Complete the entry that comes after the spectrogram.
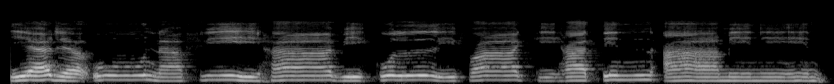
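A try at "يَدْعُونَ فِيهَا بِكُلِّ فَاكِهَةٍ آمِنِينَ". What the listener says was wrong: Nah, di sini pakai angin. Yad'u. Ain ya.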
